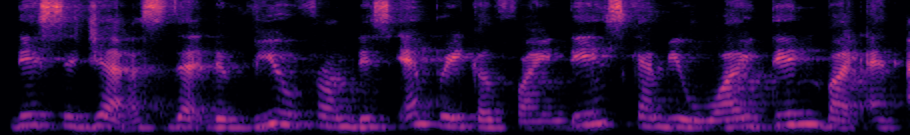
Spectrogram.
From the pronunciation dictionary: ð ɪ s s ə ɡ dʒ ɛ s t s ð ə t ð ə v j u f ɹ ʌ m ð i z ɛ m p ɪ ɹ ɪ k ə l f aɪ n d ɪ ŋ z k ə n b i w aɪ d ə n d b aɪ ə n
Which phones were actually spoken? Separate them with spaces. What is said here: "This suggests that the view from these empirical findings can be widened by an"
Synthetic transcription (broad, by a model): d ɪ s s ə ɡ dʒ ɛ s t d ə t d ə v j u f ɹ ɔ m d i s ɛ m p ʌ ɹ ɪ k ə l f aɪ n d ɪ ŋ s k ə n b i w aɪ d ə n b aɪ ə n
